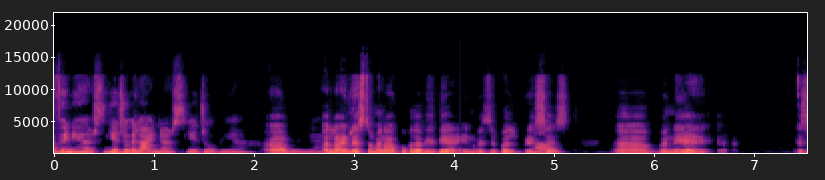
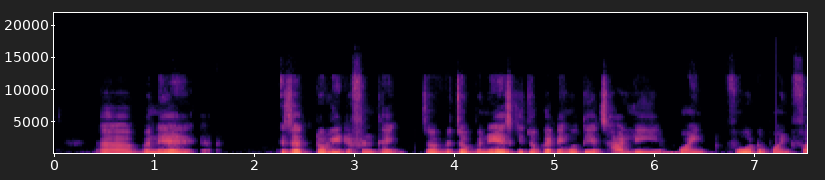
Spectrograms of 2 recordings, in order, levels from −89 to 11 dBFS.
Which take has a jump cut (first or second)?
second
